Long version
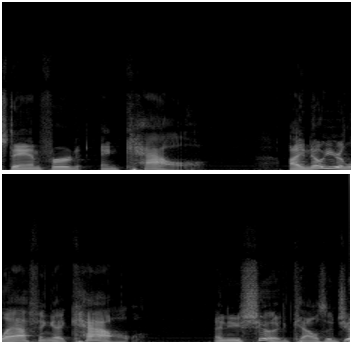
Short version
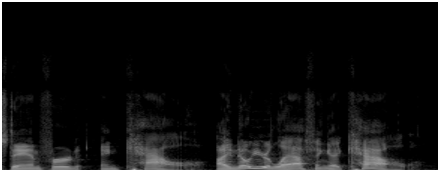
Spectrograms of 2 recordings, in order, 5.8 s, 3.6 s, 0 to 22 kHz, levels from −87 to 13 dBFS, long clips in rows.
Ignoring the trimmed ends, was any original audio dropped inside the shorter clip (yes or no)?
yes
